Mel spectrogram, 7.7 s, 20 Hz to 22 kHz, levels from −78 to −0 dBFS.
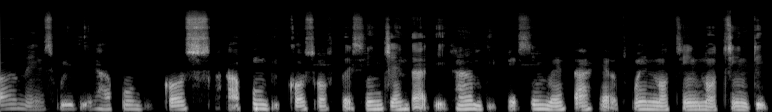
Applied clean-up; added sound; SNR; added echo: none; none; none; none.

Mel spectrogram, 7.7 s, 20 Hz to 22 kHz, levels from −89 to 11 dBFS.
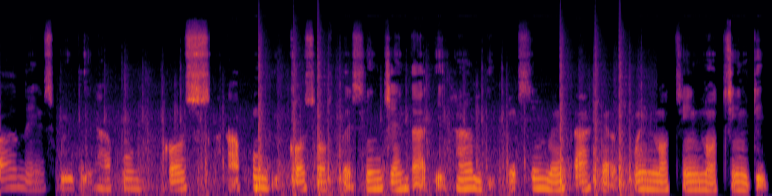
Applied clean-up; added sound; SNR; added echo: none; Fireworks; 11 dB; none.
